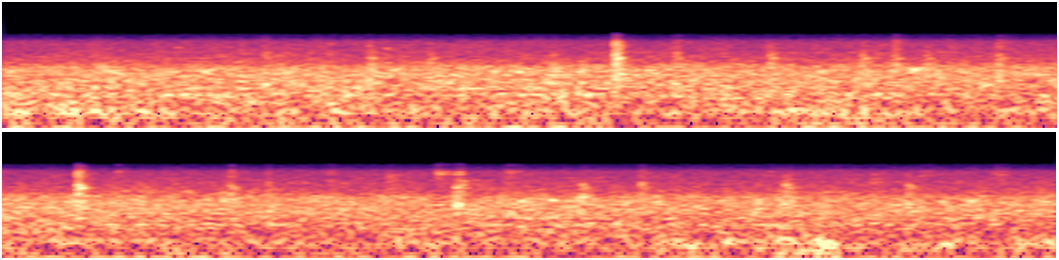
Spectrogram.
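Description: Steady hiss of rain during a thunderstorm, with drips ticking irregularly, one or two a second, a few of them sharper.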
